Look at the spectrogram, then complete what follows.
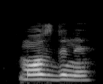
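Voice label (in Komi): "моздыны", Komi, female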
